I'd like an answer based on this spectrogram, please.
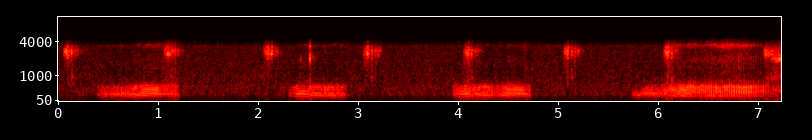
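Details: A 4-month-old French Bulldog snores while asleep: rough, rattling buzzy breaths, each under a second long, coming about every two seconds in a steady rhythm.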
